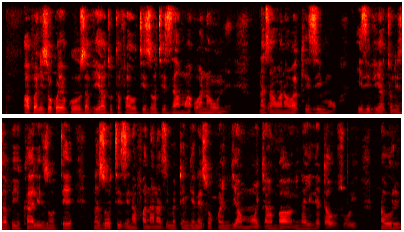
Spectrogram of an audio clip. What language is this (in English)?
Swahili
